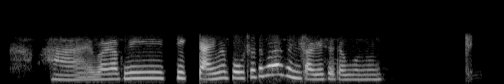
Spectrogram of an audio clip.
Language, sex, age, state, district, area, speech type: Bengali, female, 18-30, West Bengal, Birbhum, urban, conversation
